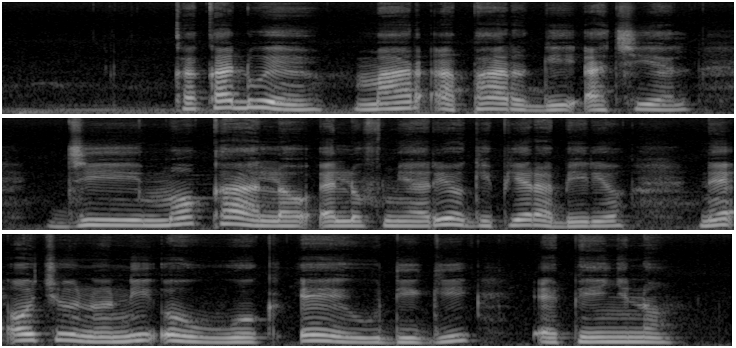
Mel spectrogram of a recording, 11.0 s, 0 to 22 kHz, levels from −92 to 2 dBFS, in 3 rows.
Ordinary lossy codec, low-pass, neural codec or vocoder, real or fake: none; none; none; real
